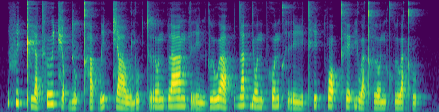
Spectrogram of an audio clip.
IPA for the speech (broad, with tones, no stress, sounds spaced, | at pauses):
f i˥˩ t̚ kʰ i˩˦ a̯ tʰ ɯː˥˩ t͡ɕ ɔ˨˩ ʔ d u˨˩ ʔ kʰ a˨˩ p̚ w i˦˥ t̚ t͡ɕ aː˨˩ w j u˨˩ ʔ t r o˧ n p l aː˥˩ ŋ k r i˩˦ n k l u˥˩ a̯ | d a˥˩ t̚ j o˧ n pʰ o˥˩ n kʰ r iː˩˦ tʰ i˥˩ t̚ f ɔ˥˩ ʔ kʰ e˦˥ ʔ j u˨˩ a̯ kʰ l o˧ n kʰ l u˧ a̯ kʰ u˨˩ k̚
